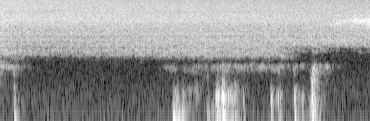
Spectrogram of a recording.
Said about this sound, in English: If you could kindly put your ears to the speaker, I'm going to start the grill.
